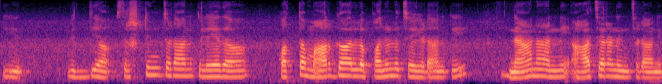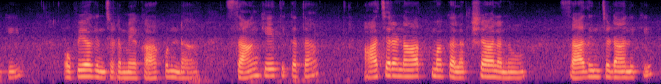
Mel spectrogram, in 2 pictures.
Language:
Telugu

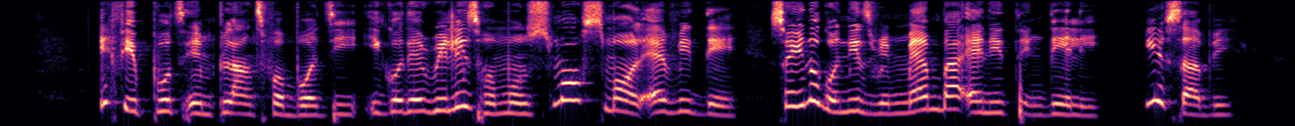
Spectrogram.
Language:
Nigerian Pidgin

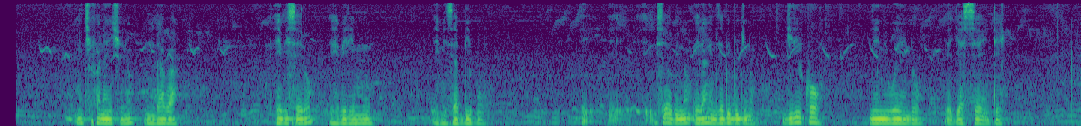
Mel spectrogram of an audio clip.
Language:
Ganda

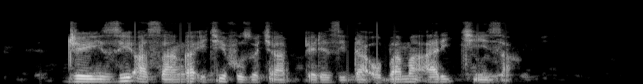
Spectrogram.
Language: Kinyarwanda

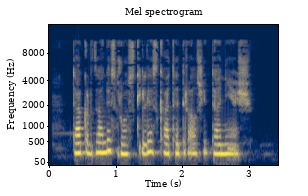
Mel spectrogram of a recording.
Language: Georgian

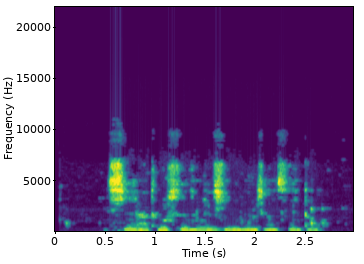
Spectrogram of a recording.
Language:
Chinese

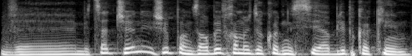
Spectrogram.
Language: Hebrew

